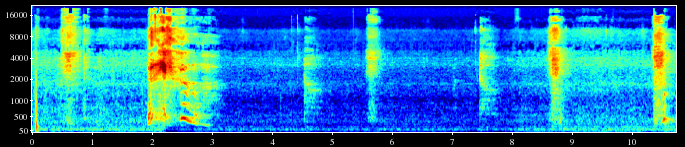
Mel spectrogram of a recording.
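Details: Sneezing attack with nose blowing and some coughing: one loud, explosive sneeze preceded by a sharp intake, then several quieter sniffs and sneeze-like bursts; sneezing.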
